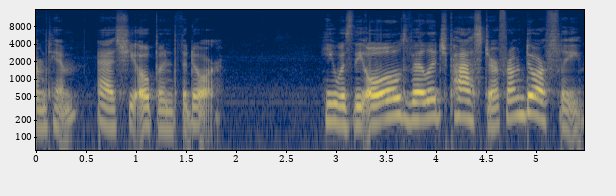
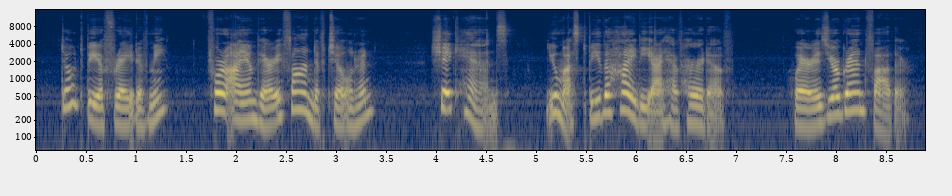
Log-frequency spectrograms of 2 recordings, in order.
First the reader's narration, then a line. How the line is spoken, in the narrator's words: he said in a kind voice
